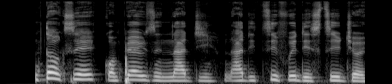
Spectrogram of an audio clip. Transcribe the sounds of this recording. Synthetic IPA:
m̩tɔksekɔ̃mpiaizĩnnadinaditifwedestild͡ʒɔɪ

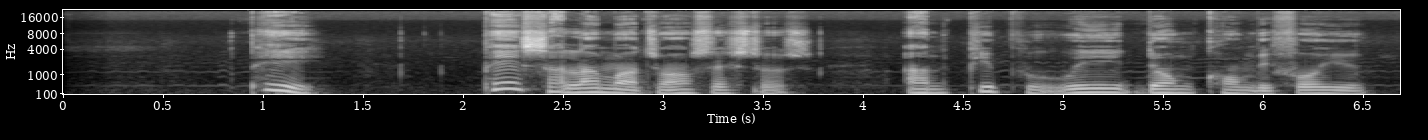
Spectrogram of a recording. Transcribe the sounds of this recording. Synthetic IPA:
pʰe | pʰesalamatʰuãnsɛstʰɔ̰s | ʔãnpʰipʰṵlwedɔ̃nkʰɔ̃mbifɔju

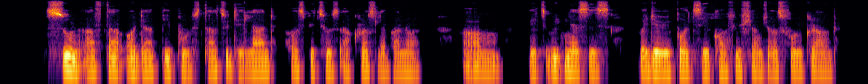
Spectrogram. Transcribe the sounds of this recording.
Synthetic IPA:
sũna̰ftʰəʔɔdəpipʰəlstʰatːudilãndhɔspitʰəlsakʰɹɔslɛbanɔ̃n | a̰m | witwitnɛsɛs | wɛdəɹipʰɔtsekʰɔ̃ɱfjuʃɔ̃nd͡ʒɔstfulɡɹãʊ̃nd̥

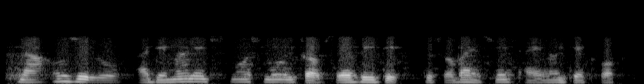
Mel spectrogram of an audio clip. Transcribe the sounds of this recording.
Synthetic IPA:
naozulo | ademaned͡ʒsmɔsmɔld͡ʒɔbsɛvɹide | tusɔbaɪsĩnsãnɔɡɛtwɔk

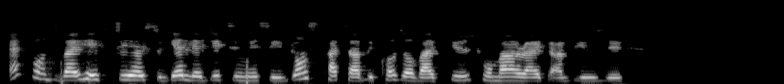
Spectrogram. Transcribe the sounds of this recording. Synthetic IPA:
ɛfɔtsbaɪɦet͡ʃtʰiɛstuɡɛtlɛd͡ʒitimesidõntskatabikʰɔzɔvakʰjuzdhjumãnɹaɪtabjuziz̥

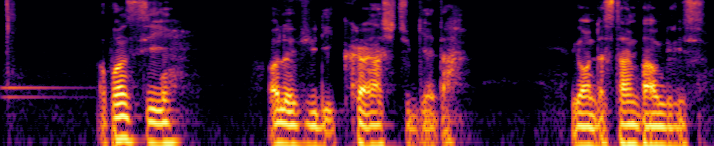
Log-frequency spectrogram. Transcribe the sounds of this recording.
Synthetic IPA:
ʔɔ̰pʰɔ̃nsi | ɔ̰lɔvjudekʰɹaʃtʰuɡɛda | wiɔ̃ndəstãnbãʊ̃ndəɹis

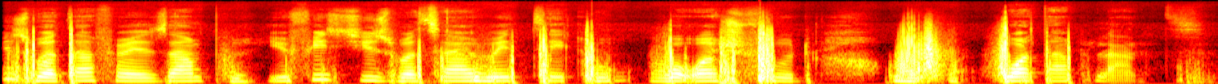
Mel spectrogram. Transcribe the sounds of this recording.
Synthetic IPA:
juzwɔtafɔɹɛɡzãmpʰl̩jufidjizwɔtʰawetʰekwɔɔʃfud | wɔtapʰlã̰nt

